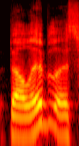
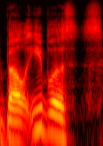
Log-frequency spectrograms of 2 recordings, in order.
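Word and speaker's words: Bel Iblis: the three key founders the bell iblis or belle ebles however you want to pronounce it he kind of went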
